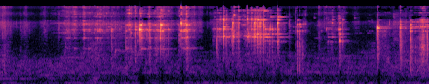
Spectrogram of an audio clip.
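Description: Knapped stone flakes clinking against each other as they are handled and picked up from a pile, a run of sharp glassy clinks with a short ring, thickest in the middle.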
